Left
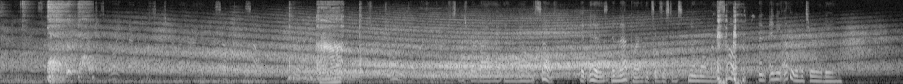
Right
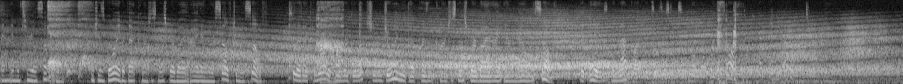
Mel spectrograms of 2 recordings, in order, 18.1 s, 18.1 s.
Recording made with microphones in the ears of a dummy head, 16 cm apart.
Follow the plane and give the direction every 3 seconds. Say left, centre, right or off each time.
left, left, left, centre, right, right.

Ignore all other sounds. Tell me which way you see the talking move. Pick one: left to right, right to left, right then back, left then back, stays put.
right to left.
